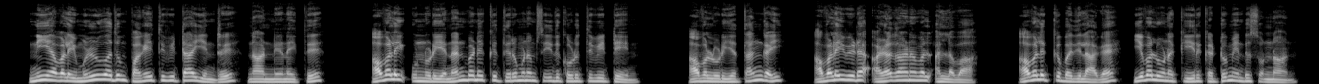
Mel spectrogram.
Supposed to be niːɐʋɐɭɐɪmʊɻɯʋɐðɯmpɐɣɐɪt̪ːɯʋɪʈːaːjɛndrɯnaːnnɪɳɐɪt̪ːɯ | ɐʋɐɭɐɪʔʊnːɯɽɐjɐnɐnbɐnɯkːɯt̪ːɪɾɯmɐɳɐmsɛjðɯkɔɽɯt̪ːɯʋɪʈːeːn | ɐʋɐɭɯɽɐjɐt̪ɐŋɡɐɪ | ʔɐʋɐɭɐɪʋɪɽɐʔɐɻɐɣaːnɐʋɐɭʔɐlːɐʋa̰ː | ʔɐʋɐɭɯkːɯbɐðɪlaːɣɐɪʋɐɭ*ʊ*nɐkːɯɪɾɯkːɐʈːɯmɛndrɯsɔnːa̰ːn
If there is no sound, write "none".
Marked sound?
ʊ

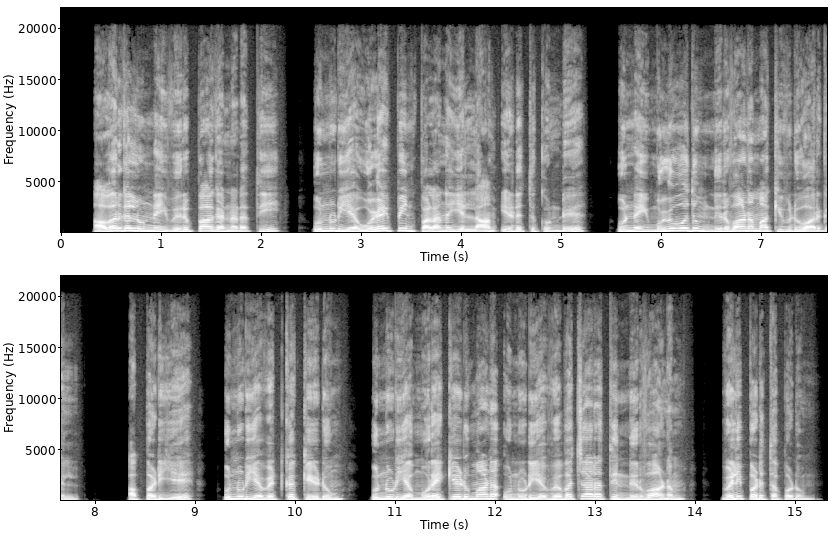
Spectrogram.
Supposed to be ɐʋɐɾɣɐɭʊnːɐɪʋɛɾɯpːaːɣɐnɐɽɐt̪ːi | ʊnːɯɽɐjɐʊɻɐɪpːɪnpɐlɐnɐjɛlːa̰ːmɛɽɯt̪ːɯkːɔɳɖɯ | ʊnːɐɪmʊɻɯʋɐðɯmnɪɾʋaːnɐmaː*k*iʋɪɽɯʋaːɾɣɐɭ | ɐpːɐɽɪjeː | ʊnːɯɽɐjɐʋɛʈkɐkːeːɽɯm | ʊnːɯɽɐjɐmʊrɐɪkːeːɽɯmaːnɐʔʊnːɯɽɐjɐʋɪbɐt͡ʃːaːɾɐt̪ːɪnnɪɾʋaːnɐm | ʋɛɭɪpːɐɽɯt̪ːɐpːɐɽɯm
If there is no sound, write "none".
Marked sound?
k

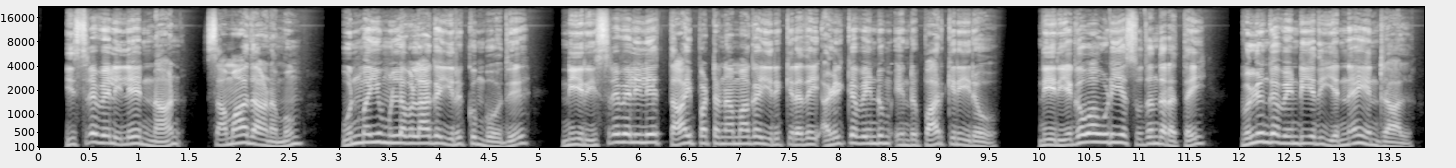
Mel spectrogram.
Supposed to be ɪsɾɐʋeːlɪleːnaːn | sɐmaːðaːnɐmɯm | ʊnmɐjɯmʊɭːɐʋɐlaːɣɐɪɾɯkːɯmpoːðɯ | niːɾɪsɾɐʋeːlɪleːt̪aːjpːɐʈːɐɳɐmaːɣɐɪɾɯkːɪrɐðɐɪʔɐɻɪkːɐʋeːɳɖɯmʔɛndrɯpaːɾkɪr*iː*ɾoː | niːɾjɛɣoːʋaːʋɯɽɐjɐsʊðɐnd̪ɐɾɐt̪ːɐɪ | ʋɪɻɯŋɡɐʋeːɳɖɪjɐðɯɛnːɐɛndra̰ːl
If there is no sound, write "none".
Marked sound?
iː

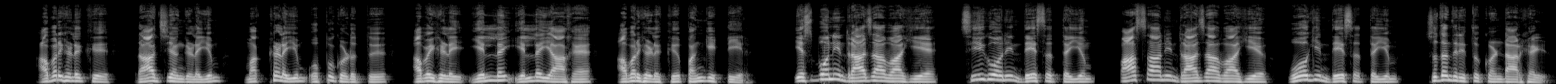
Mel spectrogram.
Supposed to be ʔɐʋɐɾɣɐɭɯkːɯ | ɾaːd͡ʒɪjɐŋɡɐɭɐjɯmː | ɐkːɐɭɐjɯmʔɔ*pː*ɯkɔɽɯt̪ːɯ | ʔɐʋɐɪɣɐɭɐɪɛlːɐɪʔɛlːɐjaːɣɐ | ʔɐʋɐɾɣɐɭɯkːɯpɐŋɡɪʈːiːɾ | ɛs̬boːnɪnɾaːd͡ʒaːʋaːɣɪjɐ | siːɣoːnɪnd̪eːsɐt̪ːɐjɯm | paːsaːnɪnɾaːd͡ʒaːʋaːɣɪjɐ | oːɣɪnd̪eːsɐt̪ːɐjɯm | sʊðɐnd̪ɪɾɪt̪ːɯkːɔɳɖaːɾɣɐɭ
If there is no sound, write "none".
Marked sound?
pː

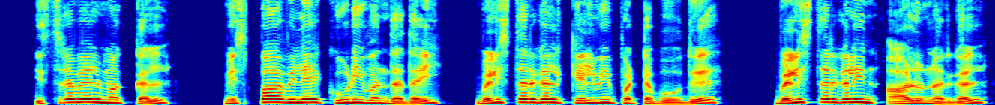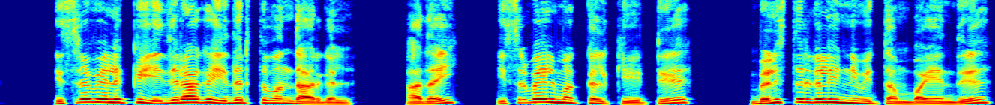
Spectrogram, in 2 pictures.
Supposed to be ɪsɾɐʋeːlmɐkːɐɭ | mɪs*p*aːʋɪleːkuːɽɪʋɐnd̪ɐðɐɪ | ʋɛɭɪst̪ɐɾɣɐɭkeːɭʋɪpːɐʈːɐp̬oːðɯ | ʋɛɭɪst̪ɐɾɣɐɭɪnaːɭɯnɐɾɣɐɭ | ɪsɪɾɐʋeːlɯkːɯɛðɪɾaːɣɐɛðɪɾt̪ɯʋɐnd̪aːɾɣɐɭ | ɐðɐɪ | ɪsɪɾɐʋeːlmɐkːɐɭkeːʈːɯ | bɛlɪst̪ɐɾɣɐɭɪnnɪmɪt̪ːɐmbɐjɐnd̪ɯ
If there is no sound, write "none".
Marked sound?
p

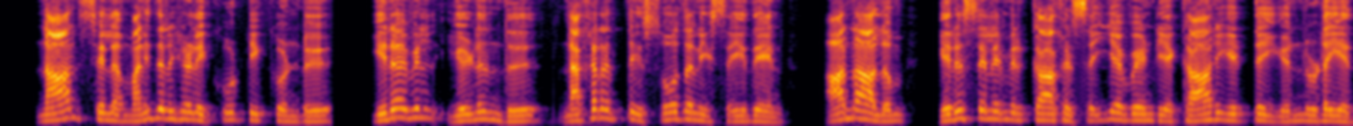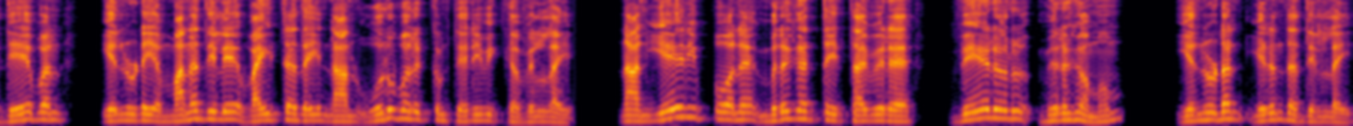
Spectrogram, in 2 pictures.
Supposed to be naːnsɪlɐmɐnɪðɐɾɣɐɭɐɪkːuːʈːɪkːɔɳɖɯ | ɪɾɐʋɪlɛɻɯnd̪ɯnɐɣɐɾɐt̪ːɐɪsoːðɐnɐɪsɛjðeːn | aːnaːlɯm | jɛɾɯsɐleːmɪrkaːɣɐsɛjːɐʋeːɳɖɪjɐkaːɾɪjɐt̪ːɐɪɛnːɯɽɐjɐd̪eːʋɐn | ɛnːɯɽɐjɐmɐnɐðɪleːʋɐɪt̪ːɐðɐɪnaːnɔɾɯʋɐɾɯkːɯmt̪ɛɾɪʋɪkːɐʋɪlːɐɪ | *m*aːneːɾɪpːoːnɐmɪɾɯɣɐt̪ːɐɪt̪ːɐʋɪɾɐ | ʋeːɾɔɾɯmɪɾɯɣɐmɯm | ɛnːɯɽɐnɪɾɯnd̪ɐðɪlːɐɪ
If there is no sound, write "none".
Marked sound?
n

